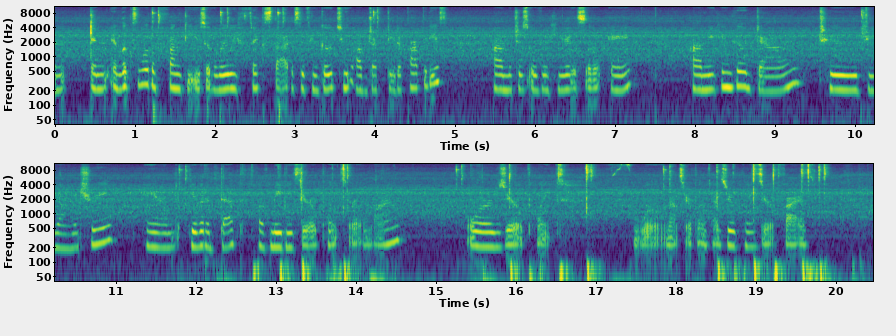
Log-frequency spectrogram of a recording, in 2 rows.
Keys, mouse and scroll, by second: 0.1-0.7 scroll up 3, 0.7 middle click, 0.9-1.2 scroll up 1, 1.2 click, 2.1 click, 2.8 click, 4.0 click, 8.1-10.1 scroll down 14, 10.1-10.6 drag, 10.6-11.2 scroll down 1, 11.2-11.8 scroll down 2, 11.8-14.8 drag, 15.2-20.4 drag.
